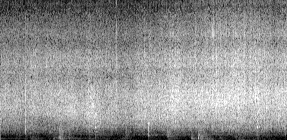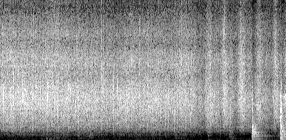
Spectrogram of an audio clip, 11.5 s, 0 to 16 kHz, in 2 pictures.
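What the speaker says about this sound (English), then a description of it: "Once you put the garlic and tomato in with the onions, you want to fry it off about 2 minutes" Garlic, tomato and onions fry in a pan with a steady close sizzle, while a utensil stirs and scrapes against the pan in irregular strokes, growing busier near the end, no voices.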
